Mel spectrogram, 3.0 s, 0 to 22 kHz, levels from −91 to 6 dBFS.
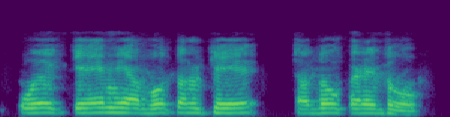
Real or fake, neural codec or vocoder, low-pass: fake; codec, 16 kHz, 4 kbps, FreqCodec, smaller model; 7.2 kHz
